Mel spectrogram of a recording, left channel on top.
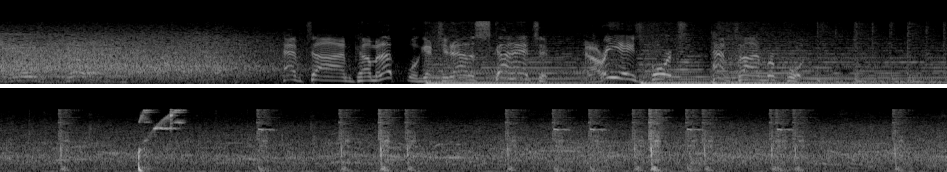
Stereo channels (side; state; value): both; different; correlation 0.00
